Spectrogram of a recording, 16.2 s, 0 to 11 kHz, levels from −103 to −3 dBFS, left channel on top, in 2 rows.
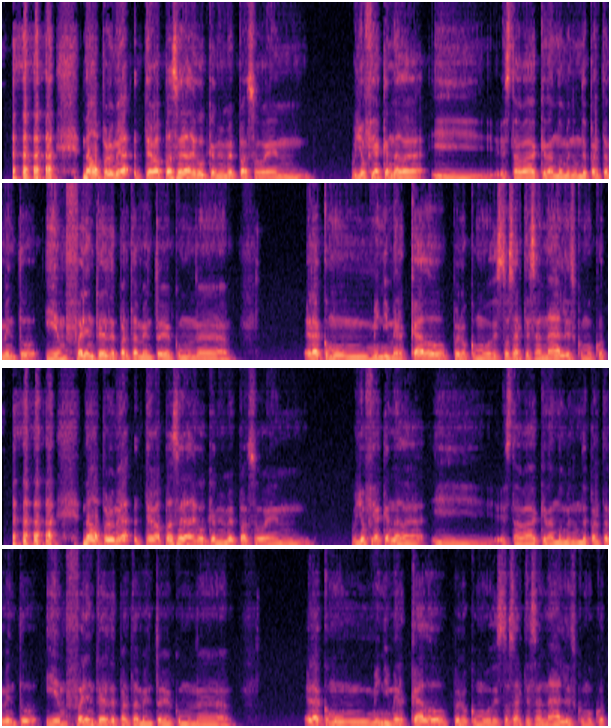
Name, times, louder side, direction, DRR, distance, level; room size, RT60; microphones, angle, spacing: voice 1, 0.1-4.1 4.7-11.1 12.1-16.1, left 2 dB, 55° left, 0.9 m, -28 dB
2.8 x 2.6 x 3.0 m
head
